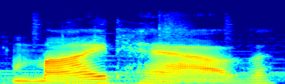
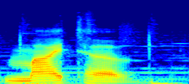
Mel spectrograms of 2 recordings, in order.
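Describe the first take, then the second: First: The word have is said fully and separately. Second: The word have is reduced to a short of. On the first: The speaker calls it wrong. "I don't say might have" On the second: The speaker calls it right. "I say might have"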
